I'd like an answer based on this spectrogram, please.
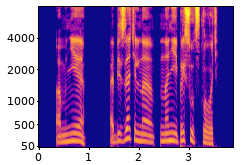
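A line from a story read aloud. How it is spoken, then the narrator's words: Uncertain question. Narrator (Russian): неуверенно спросил мануфактурщик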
